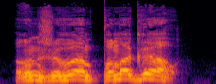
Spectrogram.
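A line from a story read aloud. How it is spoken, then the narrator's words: Weak, horrified cry. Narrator (Russian): Слабее от ужаса выкрикнул Айзек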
